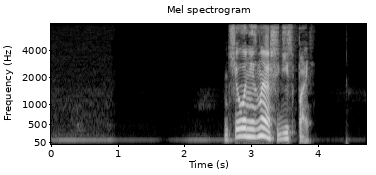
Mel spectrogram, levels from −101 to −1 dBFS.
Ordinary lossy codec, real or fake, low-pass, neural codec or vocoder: none; fake; none; codec, 16 kHz, 16 kbps, FreqCodec, larger model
